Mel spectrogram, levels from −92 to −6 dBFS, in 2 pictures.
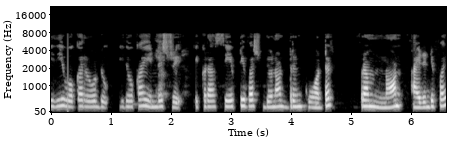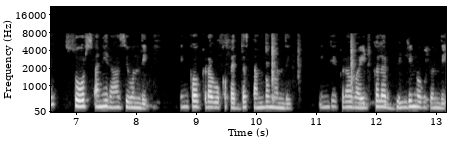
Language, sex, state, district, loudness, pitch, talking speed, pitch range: Telugu, female, Andhra Pradesh, Visakhapatnam, -22 LUFS, 210 Hz, 140 wpm, 190-225 Hz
